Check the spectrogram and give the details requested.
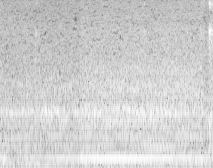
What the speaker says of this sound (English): I'm gear shifting as soon as I hear the rev peak.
